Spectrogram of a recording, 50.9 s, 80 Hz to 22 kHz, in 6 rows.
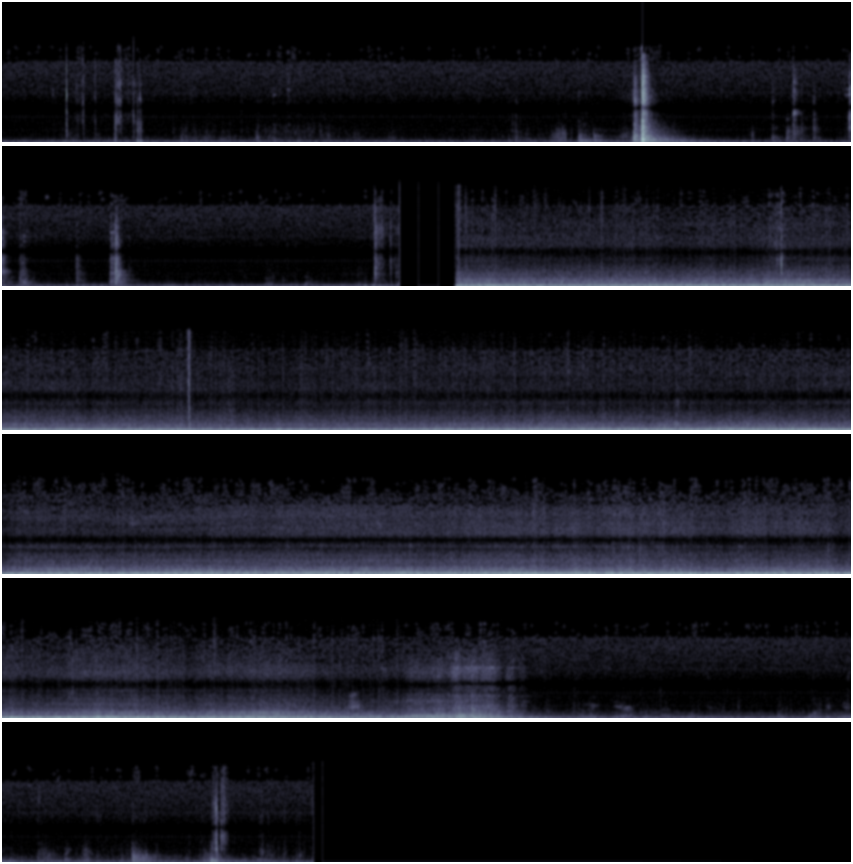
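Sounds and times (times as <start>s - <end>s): outdoor background noise: 0.0s - 45.6s
vehicle engine running: 13.0s - 45.6s.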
